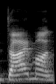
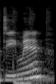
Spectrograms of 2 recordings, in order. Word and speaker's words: DXMON: it's Erica debut has arrived uh this is Dion That's how you do say it that's how you I have official official pronounced Dion okay so it's CU I saw somebody on Tik Tok call them demon so I didn't know if I was saying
